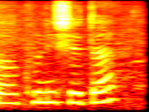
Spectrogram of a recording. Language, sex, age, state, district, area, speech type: Bengali, female, 18-30, West Bengal, Dakshin Dinajpur, urban, spontaneous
